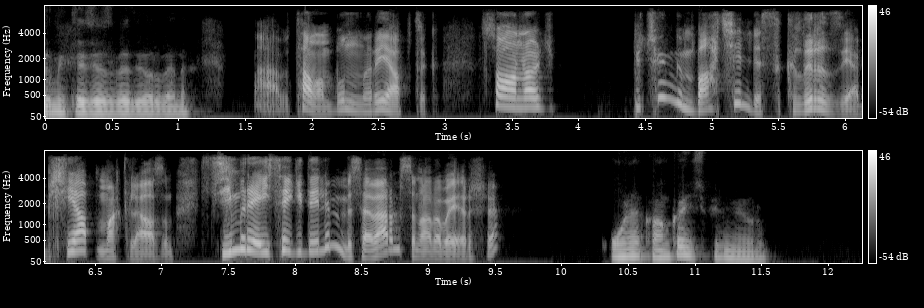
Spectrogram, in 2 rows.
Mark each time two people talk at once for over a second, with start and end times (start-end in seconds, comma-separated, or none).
none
